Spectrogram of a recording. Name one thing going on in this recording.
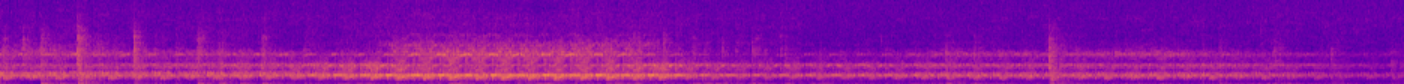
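Drums are played with loud, rapid beats.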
